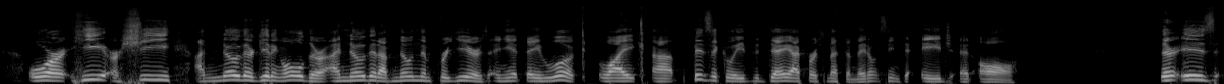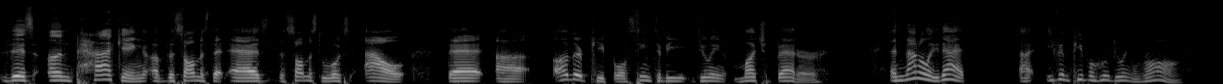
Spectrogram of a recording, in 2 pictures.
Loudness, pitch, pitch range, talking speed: -33 LUFS, 160 Hz, 150-190 Hz, 175 wpm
